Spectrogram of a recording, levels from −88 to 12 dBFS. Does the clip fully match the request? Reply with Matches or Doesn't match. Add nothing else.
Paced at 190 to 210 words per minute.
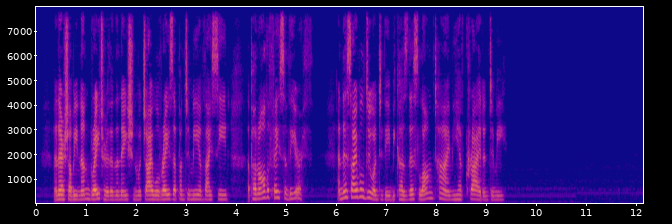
Matches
